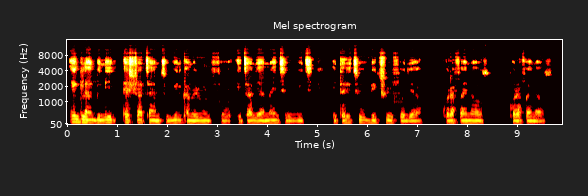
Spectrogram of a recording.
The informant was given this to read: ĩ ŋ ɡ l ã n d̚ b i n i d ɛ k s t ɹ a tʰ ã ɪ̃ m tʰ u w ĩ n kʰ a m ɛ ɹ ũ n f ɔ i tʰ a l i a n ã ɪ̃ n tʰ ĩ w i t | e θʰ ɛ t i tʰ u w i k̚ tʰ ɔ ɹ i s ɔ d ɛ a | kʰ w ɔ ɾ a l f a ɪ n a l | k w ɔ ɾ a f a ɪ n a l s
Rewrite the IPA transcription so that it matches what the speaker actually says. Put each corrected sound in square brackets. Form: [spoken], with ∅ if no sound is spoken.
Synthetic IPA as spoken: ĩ ŋ ɡ l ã n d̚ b i n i d ɛ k s t ɹ a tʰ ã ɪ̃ m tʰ u w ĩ n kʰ a m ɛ ɹ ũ n f ɔ i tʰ a l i a n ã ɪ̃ n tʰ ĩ w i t | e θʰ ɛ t i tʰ u [v] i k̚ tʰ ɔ ɹ i [f] ɔ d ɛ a | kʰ w ɔ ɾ a [∅] f a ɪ n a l | k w ɔ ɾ a f a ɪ n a l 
